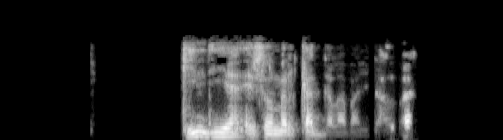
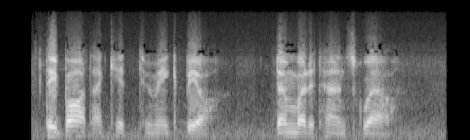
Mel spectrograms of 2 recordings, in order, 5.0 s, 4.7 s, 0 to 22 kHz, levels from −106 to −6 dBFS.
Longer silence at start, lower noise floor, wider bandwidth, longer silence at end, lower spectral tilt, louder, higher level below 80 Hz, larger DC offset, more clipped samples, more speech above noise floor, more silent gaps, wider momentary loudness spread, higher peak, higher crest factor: first, 1.8 s vs 0.3 s; first, under -90 dBFS vs -49 dBFS; second, 7 kHz vs 14.5 kHz; first, 0.9 s vs 0.7 s; first, -5.5 dB/octave vs -2.5 dB/octave; first, -18 LUFS vs -21 LUFS; about the same, -56 dBFS vs -58 dBFS; neither; neither; first, over 73 dB vs 26 dB; first, 3.69-3.73 s vs none; first, 22 LU vs 11 LU; about the same, -2 dBFS vs -4 dBFS; about the same, 20 dB vs 22 dB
